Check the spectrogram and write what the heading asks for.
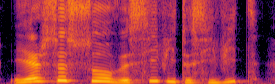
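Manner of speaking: ordinary delivery, nothing marked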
